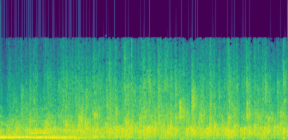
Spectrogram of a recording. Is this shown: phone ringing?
no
